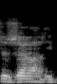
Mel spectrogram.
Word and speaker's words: Azadi: The Azadi Monument may be pronounced Azadi, but I think it's a short A, so I think it's Azadi Monument is located in which Middle Eastern country?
